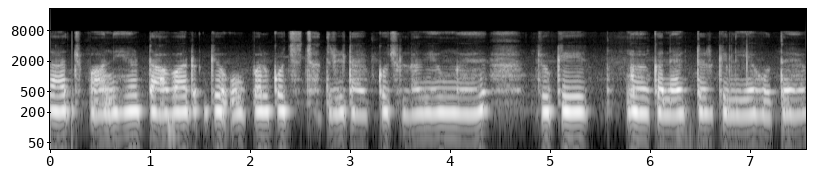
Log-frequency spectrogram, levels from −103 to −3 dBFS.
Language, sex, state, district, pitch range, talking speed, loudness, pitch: Hindi, female, Bihar, Gopalganj, 185-215 Hz, 150 wpm, -19 LUFS, 200 Hz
